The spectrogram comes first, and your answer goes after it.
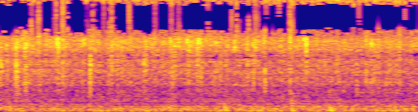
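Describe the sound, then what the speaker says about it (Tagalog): Garlic and onion frying in a pan for pancit with Chinese sausage, giving a steady, bright sizzle with crackling spatter throughout and no talk. "isabay ko na ilagay yung garlic at saka onion"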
